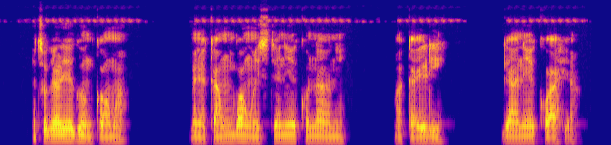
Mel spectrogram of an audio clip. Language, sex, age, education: Igbo, male, 15-29, tertiary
